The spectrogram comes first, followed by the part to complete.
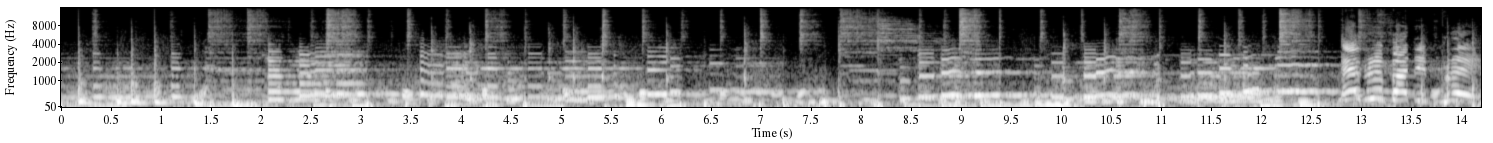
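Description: Live band music: an electric guitar lead over a drum kit and bass, with pitched notes sliding up and down near the end.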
